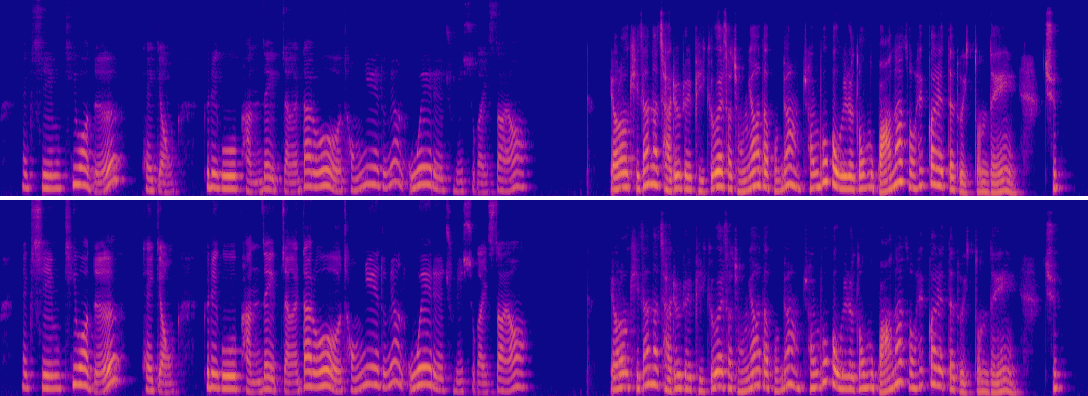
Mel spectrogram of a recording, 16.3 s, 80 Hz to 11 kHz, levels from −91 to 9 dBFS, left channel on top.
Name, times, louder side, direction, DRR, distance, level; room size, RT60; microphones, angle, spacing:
voice 1, 0.3-1.8 2.1-2.6 3.1-7.9, right 3 dB, 85° right, 10 dB, 1.3 m, -31 dB
voice 2, 9.2-15.8, left 3 dB, 80° left, 12 dB, 1.1 m, -28 dB
19.5 x 9.4 x 3.0 m, 0.28 s
head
